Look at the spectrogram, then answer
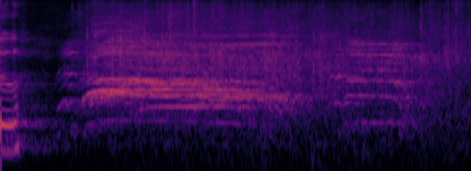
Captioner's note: crowd applauds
